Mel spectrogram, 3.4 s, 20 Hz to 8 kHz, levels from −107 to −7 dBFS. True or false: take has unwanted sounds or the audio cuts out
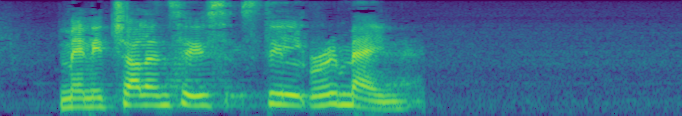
false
